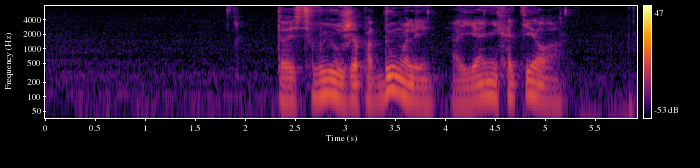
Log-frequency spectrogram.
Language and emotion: Russian, angry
